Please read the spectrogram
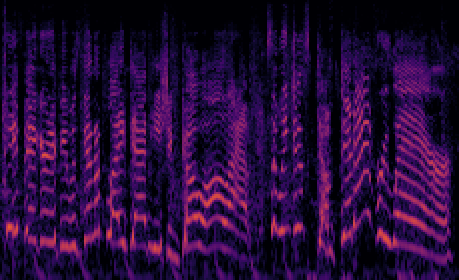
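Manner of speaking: fast, high excited rant. Acted. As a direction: read it all worked up. Friend reads Hina's lines excitedly.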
